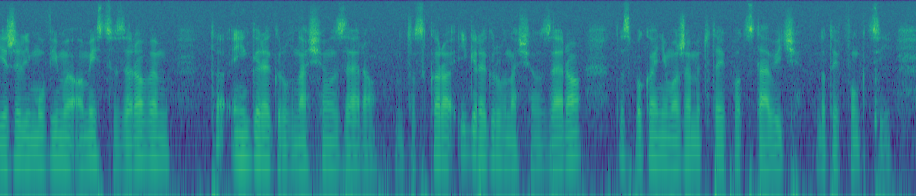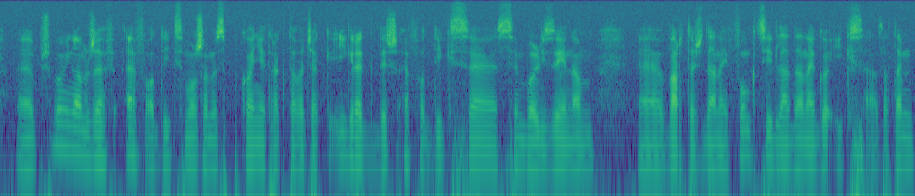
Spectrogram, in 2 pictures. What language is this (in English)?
Polish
